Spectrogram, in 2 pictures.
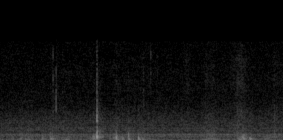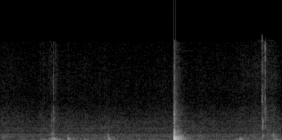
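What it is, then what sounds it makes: Plastic cream jar lid being unscrewed. Fingertips grip the wide black plastic screw lid of a medium white plastic Syoss hair cream jar filled with cream, unscrew it, lift it off and screw it back on. Quiet, dry plastic clicks and soft scrapes sound at close range, with one sharper click near the end.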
